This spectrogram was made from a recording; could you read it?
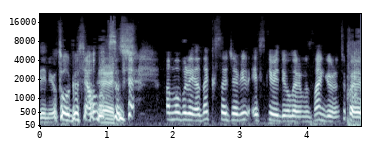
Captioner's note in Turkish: kahkaha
